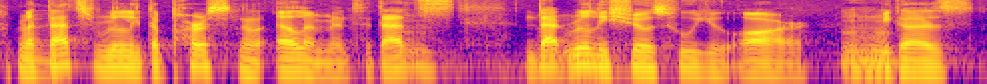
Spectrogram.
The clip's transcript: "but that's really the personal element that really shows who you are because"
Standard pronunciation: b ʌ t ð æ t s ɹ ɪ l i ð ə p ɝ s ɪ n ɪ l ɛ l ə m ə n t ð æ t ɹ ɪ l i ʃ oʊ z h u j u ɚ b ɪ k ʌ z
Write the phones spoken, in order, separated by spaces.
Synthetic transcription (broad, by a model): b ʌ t ð æ t s ɹ ɪ l i ð ə p ɝ s n l ɛ l ə m ə n t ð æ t ɹ ɪ l i ʃ oʊ z h u j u ɚ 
